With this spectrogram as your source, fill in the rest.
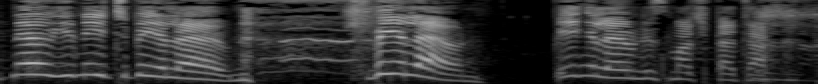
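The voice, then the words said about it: Very poor put-on British accent. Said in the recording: “that is a very poor British accent ... The worst I've ever heard.”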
